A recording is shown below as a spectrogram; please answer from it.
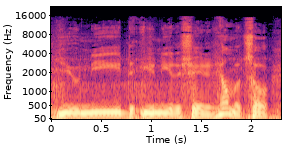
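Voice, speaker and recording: An American man in his sixties vlogging casually and haltingly from inside a motorcycle helmet as he rides. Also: medium pitch. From United States. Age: 60s. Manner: rambling, halting, speaking while riding. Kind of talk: casual riding vlog. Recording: inside a helmet, loud wind and road noise.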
